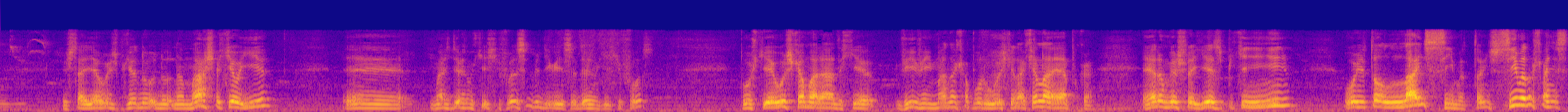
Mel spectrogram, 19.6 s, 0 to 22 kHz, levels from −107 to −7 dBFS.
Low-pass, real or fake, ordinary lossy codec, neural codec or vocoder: 7.2 kHz; real; none; none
